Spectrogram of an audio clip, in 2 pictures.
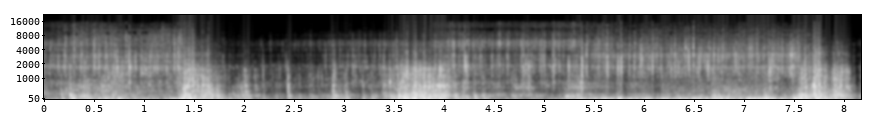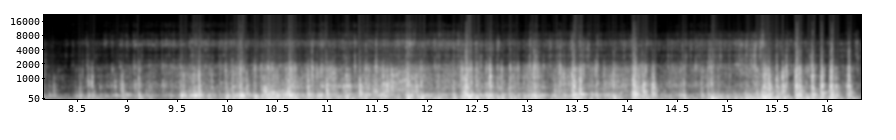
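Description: Underwater sound from a diving camera: water rushing and gurgling past it in surges, with many small clicks and knocks.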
